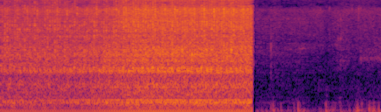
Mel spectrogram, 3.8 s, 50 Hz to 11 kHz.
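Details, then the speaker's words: 1948 Ford 8N tractor pulling uphill in third gear, below full speed, oil pressure reasonable: a steady low thrum at an even beat that holds firm under the pull, then cuts off; the engine sounds healthy and strong. "she got lots of power oil pressure is reasonable it's not even really at full speed oh yeah that's good perfect"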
